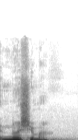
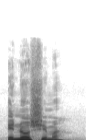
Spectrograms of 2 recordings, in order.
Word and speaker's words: Enoshima: Tú que sabes japonés, dime. Eh, eh, debería ser eno, eh, Enoshima. Enoshima. Bueno, la acentuación no importa tanto, sino más que nada qué letras y qué, qué vocales y qué no vocales se pronuncian.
